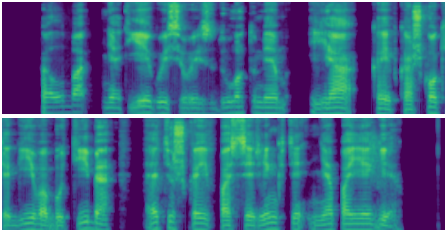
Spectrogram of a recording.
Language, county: Lithuanian, Kaunas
